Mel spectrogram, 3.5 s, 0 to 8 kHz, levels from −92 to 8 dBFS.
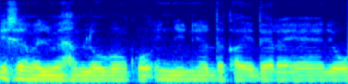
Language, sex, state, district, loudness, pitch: Hindi, male, Uttar Pradesh, Deoria, -34 LUFS, 110 Hz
